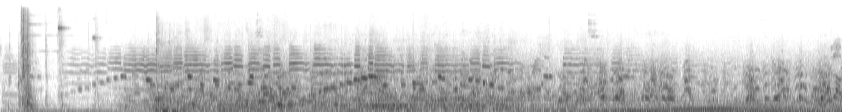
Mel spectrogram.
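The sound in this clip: Dogs bark, yip and whimper in distress on a city street, with many sharp overlapping yelps and whining cries continuing without a break. People's voices are mixed in with the dogs.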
